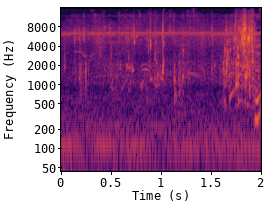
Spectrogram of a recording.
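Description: Lake water lapping and sloshing around a person wading waist-deep, with a few faint small splashes over a steady low rumble.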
